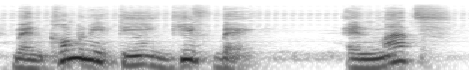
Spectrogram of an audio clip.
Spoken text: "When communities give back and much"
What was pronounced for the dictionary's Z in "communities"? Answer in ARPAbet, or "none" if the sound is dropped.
none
